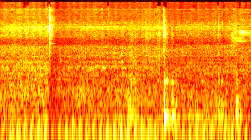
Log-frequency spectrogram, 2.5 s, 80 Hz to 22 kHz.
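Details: Honda PCX idling after its charging fault was fixed by correcting a misplaced 25 A fuse, charging now about 13.1 V: low, steady put-put at an even idle with no knocks, misses or rattles.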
